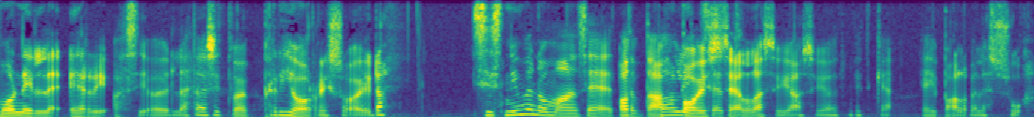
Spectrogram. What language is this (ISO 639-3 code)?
fin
